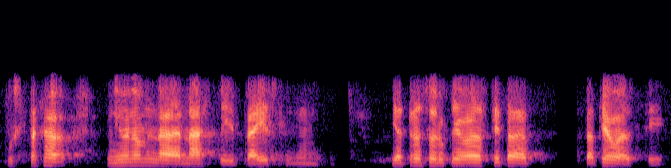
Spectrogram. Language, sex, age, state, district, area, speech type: Sanskrit, male, 18-30, Madhya Pradesh, Chhindwara, rural, conversation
